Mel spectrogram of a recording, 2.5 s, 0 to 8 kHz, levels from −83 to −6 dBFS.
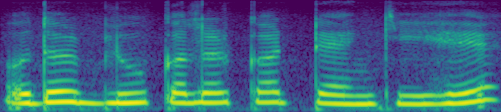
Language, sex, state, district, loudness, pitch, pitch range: Hindi, female, West Bengal, Darjeeling, -13 LUFS, 255 Hz, 240-270 Hz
